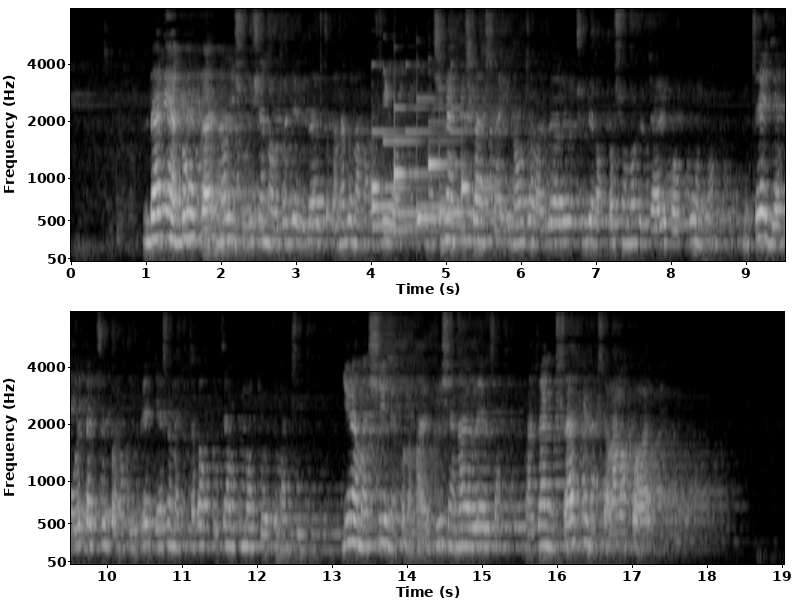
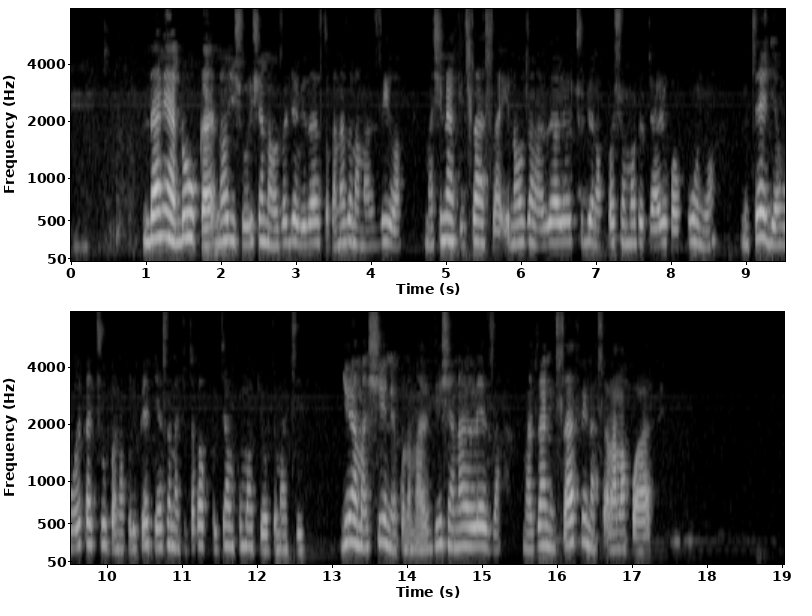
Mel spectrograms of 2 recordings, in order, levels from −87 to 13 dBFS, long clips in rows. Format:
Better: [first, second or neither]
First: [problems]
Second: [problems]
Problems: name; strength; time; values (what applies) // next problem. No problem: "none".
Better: second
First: background sound (Ringtone); 1 dB above the speech // room echo; dies away in 2.1 s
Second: none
